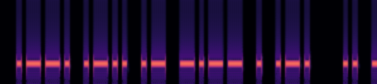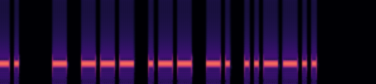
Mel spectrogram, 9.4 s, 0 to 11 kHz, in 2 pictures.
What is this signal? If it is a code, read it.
Morse code, heard as a keyed tone, about 20 wpm, 700 Hz. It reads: PLAYER IN TOWN?
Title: Sentences from Top 1000 Words - Review Part 4 - 20wpm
